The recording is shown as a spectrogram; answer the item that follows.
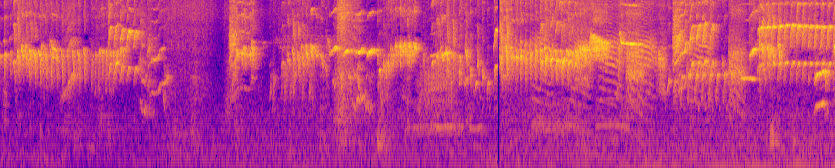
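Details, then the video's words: Hidden-camera recording of many canaries singing in an aviary: long stretches of buzzy high trills and chirps broken by a few short pauses, with a faint low hum later. "CANTO DE CANARIOS"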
